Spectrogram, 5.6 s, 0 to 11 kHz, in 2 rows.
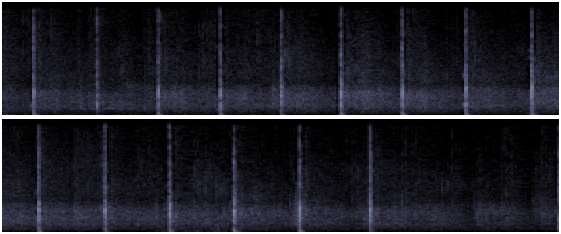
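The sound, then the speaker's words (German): An audience in a room claps in steady unison for the people under 20 who have stood up, a sharp rhythmic beat of about three claps per second over a soft wash of crowd noise, with no talking. “Wir geben Ihnen einen Applaus.”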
